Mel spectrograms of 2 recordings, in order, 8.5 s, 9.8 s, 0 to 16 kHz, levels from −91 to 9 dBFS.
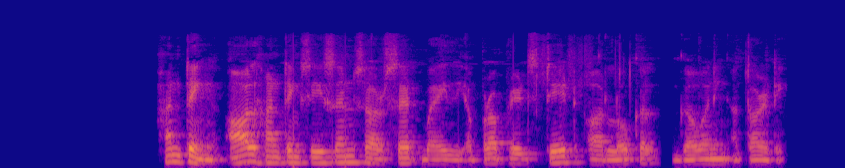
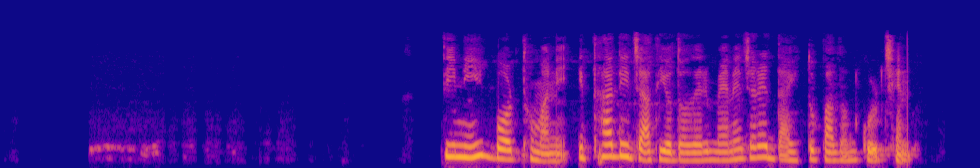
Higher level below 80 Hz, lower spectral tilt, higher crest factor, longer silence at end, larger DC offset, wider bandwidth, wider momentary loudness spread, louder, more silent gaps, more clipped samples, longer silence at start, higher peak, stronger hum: about the same, -64 dBFS vs -62 dBFS; about the same, -7 dB/octave vs -7.5 dB/octave; first, 22 dB vs 16 dB; about the same, 0.6 s vs 0.65 s; neither; about the same, 7.8 kHz vs 7.4 kHz; about the same, 11 LU vs 9 LU; second, -31 LUFS vs -18 LUFS; first, 6.64-6.73 s vs none; neither; first, 1.6 s vs 0.9 s; second, -10 dBFS vs -4 dBFS; neither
